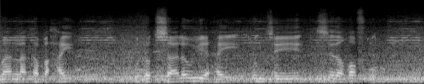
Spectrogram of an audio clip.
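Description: A man speaking in Somali, talking continuously.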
